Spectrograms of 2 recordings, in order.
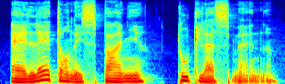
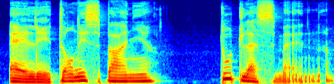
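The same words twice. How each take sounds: First: The vowel in 'est' is more open. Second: The vowel in 'est' is closed, like 'et'. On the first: "can be opened a bit more like est" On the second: "pronounced the same way"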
